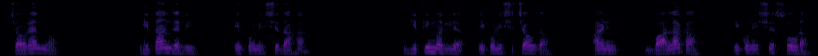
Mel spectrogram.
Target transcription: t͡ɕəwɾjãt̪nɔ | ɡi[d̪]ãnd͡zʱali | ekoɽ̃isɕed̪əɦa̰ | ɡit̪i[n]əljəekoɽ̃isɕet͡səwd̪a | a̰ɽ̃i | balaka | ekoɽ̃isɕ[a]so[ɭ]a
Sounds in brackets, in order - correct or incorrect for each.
incorrect, incorrect, incorrect, incorrect

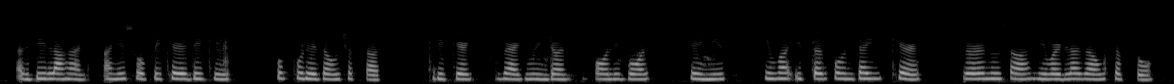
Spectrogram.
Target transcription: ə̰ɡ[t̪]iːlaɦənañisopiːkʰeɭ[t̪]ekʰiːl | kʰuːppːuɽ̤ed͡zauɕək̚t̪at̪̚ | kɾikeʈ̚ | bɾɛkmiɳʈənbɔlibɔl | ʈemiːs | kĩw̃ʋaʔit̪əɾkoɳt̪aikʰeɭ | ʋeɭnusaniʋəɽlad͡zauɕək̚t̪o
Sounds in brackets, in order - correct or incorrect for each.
incorrect, incorrect

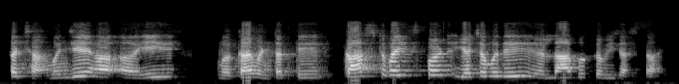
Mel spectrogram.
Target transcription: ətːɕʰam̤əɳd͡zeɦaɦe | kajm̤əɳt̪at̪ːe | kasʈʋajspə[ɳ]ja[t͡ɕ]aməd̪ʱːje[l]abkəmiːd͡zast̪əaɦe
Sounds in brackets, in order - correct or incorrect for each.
correct, correct, correct

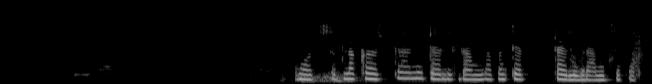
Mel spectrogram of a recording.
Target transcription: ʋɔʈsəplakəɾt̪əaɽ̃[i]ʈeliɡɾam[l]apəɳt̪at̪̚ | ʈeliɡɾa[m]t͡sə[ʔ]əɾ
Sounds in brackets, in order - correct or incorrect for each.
correct, correct, correct, incorrect

